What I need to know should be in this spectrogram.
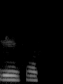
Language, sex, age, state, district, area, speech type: Bengali, female, 45-60, West Bengal, Darjeeling, urban, conversation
